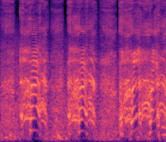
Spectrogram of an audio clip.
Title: LAS VEGAS AUDITOR COUGHS REPEATEDY DURING LIVE AUDIT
